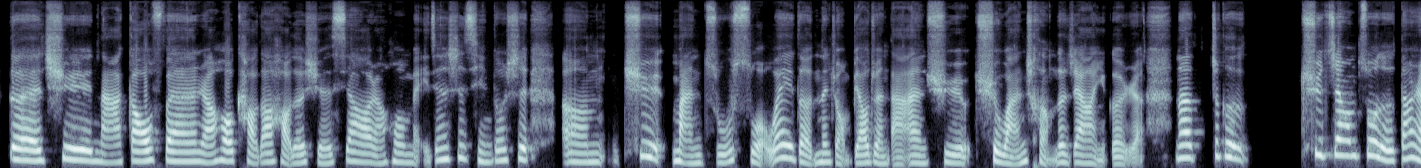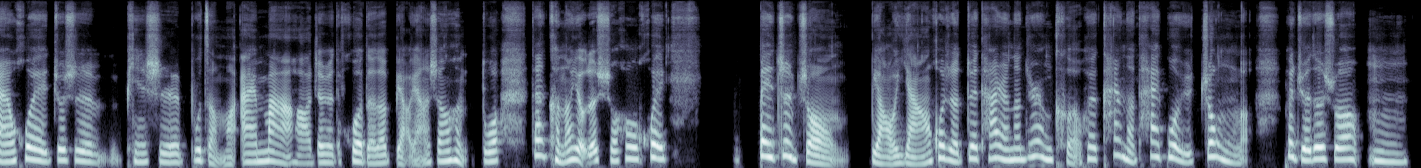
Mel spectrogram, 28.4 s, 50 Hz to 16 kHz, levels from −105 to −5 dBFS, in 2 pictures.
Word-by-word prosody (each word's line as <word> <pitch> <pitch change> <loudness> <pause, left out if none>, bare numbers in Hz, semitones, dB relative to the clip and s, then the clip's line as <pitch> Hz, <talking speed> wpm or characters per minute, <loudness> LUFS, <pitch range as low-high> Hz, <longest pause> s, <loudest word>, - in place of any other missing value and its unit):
对， 230 -3 +6
去 230 -2 +4
拿 185 -3 -1
高 210 +1 +5
分， 205 -2 +2
然 180 -1 +2
后 215 -1 +4
考 170 - -2
到 190 +3 +1
好 - - -1
的 170 +1 -1
学 170 -3 -5
校 205 0 0
啊， 185 - +2
然 165 0 -4
后 190 -1 -4
每 175 -3 -8
一 - - -13
件 240 +3 -1
事 275 +2 -4
情 205 -7 -3
都 220 +2 -2
是， 245 +1 0 0.3
嗯， 190 -1 -3 0.2
去 300 -6 0
满 170 -6 0
足 175 +4 -4
所 205 -4 -1
谓 270 +3 +3
的 200 - -1
那 190 +2 -3
种 170 -4 -6
标 170 0 +1
准 180 -3 -3
答 145 - -2
案， 165 +1 0
去 170 -2 -2
去 220 - +1
完 165 0 +1
成 - - -5
的 185 0 -1
这 180 - -2
样 165 -2 +1
一 - - -8
个 150 0 -4
人。 - - -5 0.3
那 275 +1 +5 0.2
这 310 - -4
个 275 -6 +2 0.5
去 345 -3 +1
这 340 +2 -3
样 325 -1 +4
做 320 -1 +2
的， 220 -4 +4
当 260 +5 +1
然 200 -5 +3
会 230 -3 +3
就 225 +1 +1
是 205 -5 -2 0.2
平 190 -3 -5
时 185 -2 -2
不 225 0 0
怎 - - -5
么 - - -6
挨 190 0 +1
骂 200 -2 +1
哈， 165 -1 -4
就 180 +2 -1
是 180 -1 -2
获 205 -2 +4
得 160 -3 -3
的 170 +1 -1
表 - - -5
扬 - - -5
声 205 +2 0
很 220 -3 0
多， 205 +1 +1 0.3
但 330 -1 +1
可 235 - 0
能 210 +3 0
有 240 - +4
的 - - +3
时 215 - -2
候 250 +3 +2
会， 285 -4 +4 1.0
被 310 -2 +6
这 305 0 +2
种 170 - +1 0.2
表 155 -6 +1
扬 160 +1 -1
或 270 +6 +2
者 215 -5 +1
对 260 +6 +1
他 270 +2 0
人 235 -2 +2
的 240 - +3
认 295 -4 0
可， - - -6
会 255 -1 -2
看 325 +6 -5
得 220 -8 0
太 305 +7 -2
过 290 -3 +1
于 185 0 -5
重 250 - +1
了， - - -6 0.4
会 300 - 0
觉 235 -4 +4
得 255 +1 +6
说， 245 -1 +1
嗯 195 -3 -3
210 Hz, 235 characters per minute, -20 LUFS, 185-250 Hz, 1.0 s, 对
